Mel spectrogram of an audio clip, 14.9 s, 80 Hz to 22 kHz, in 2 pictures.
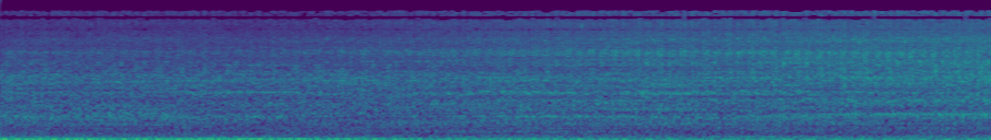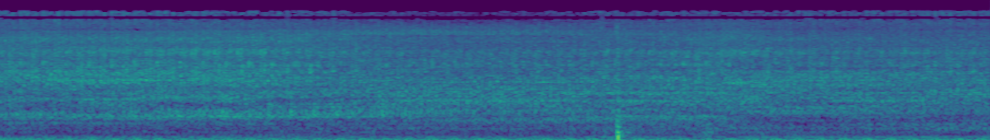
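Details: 2007 Dodge Ram 3500 4x4, 6.7 Cummins diesel, 68,000 miles, six-speed automatic, fully serviced: low even diesel rumble with a steady beat, no knocks or misses; very quiet, normal healthy idle.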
